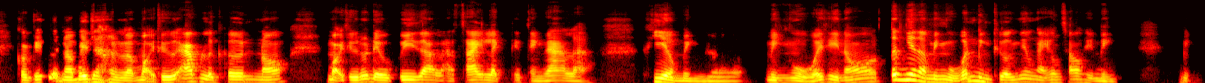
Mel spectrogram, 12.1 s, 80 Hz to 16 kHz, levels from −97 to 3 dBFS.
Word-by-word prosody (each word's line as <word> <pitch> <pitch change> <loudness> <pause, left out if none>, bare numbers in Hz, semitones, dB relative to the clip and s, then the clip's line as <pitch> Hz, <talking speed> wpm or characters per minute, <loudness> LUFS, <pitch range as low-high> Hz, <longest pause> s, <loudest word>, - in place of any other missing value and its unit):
Còn 115 - -1
cái 130 - -1
chuyện - - 0
là 115 -1 +4
bây 130 +2 +7
giờ 140 -1 0
là 110 -3 0
mọi 120 +3 -2
thứ 120 0 +4
áp 155 +1 +4
lực 135 -5 0
hơn, 130 -1 0
nó 120 +3 -1 0.4
mọi - - +1
thứ 115 - +3
nó 140 - +2
đều 115 -6 +2
quy 125 0 +2
ra 125 -2 +1
là 95 -3 -9
sai 115 0 +3
lệch, 110 -1 -1
nên 110 -1 -13
thành 95 -1 -7
ra 105 +1 0
là 95 -2 -6 0.5
khi 155 -3 +4
mà - - +4
mình, 95 -2 -6
ờ, 90 - -6 0.5
mình 105 -2 -4
ngủ 90 -4 -1
ấy 125 - +2
thì 125 -3 -2
nó 130 +8 -3
tất 230 - +9
nhiên 235 -2 +6
là 165 - +4
mình 135 -3 -2
ngủ 105 -3 0
vẫn 190 - +1
bình 165 -6 -1
thường 120 -2 0
nhưng 145 -1 -6
ngày 110 -3 -5
hôm 125 0 -7
sau 130 +1 -4
thì 105 - -9
mình 95 -2 -7 0.6
mình - - -14
120 Hz, 250 wpm, -23 LUFS, 105-130 Hz, 0.6 s, tất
